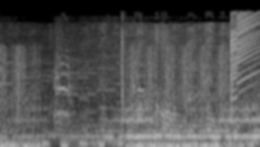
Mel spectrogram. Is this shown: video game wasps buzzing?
yes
